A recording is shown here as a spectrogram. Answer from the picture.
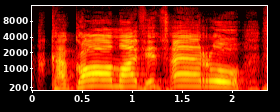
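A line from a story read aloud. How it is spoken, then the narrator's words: Yelling. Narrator (Russian): вопил Митя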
